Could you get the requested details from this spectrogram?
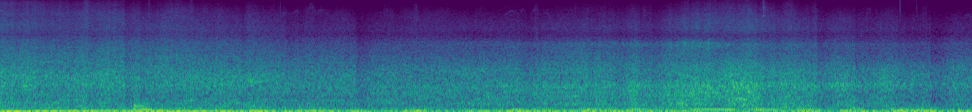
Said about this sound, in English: Question is if one can tell that there's more traffic today.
